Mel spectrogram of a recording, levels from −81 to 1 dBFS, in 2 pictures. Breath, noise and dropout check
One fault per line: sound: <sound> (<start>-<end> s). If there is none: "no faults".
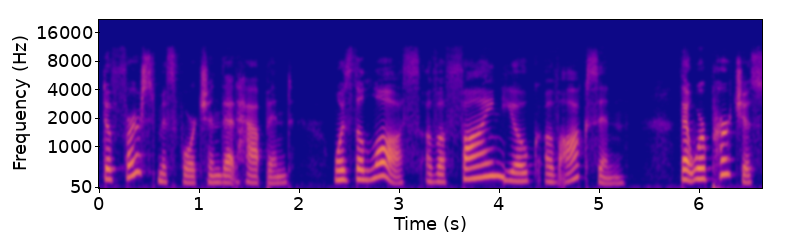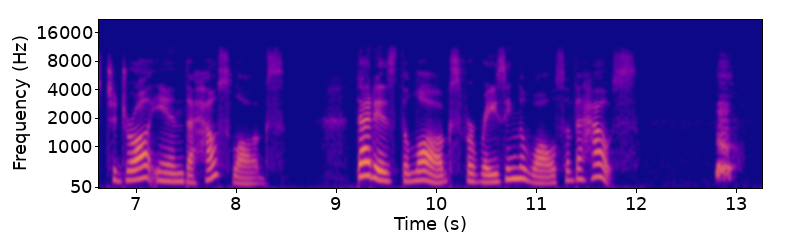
sound: bark (12.8-13.1 s)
